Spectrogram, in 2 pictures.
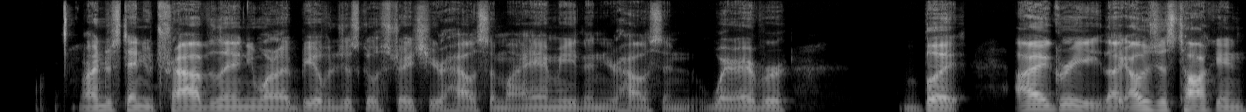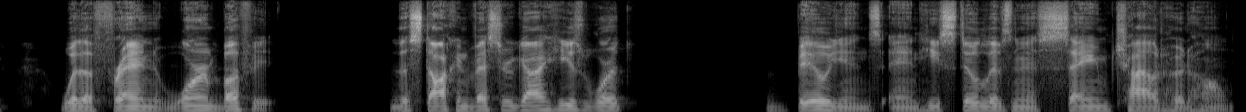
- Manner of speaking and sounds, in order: tsk
- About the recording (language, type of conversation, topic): English, unstructured, How do you feel when you reach a financial goal?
